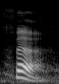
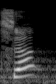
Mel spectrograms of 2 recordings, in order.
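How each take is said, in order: First: The word begins with a th sound. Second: The word begins with an s sound. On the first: The speaker calls it right. "Put your tongue out and say tha" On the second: The speaker calls it wrong. "Once you pronounce it sa, you will change the meaning"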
